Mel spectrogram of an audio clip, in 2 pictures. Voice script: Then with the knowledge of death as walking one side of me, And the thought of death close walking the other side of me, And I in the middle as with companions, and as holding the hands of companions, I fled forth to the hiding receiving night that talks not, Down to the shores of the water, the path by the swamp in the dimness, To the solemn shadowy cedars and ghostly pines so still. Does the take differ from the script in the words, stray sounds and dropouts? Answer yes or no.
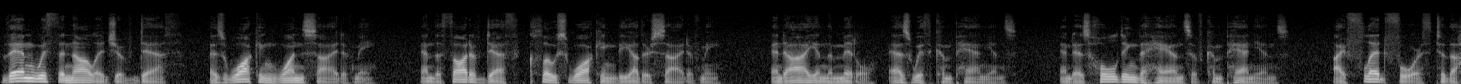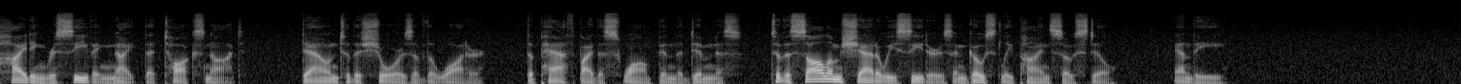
yes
